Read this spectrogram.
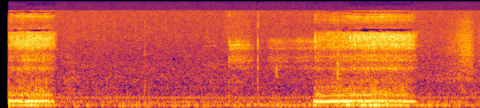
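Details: Two low, rattling snores about three seconds apart, with quiet breathing between them; ordinary snoring.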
